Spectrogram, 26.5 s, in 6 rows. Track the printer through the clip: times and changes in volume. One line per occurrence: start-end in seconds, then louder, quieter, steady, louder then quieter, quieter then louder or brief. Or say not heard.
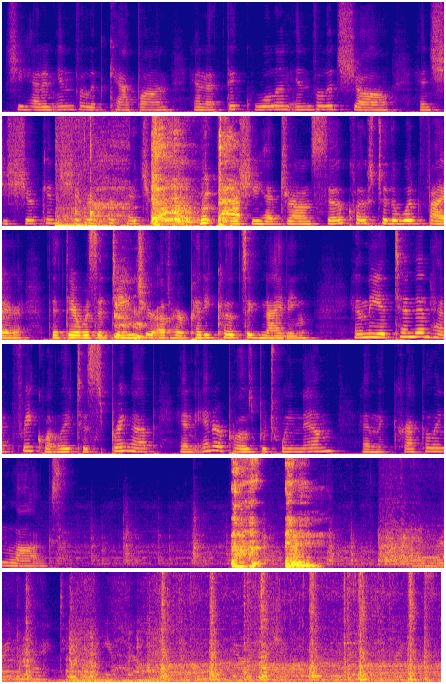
17.9-26.4 louder.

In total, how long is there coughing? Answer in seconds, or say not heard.
3 s.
